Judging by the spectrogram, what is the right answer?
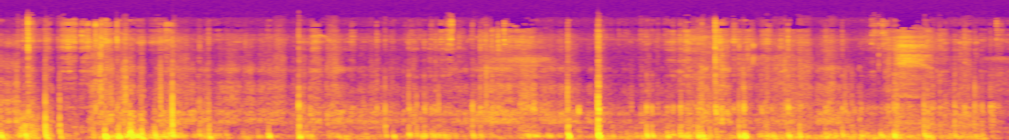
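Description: Irregular knocks, clicks and rubbing as hands handle a ceiling fan's housing and wiring right up against the microphone.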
